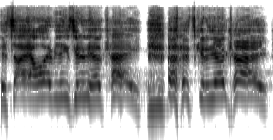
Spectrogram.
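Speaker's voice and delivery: high, laughing parody of a newsreader forcing a smile; mock her strained smile, squeaky and giggly; mocking fake cheer. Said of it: "She's trying to keep a smile on".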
